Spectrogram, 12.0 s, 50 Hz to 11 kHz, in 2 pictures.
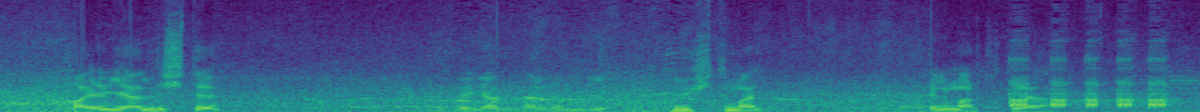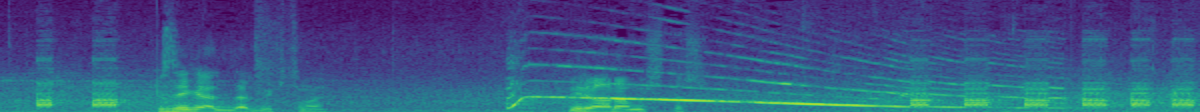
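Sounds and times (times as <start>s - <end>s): siren wailing and pulsing: 8.5s - 12.0s.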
